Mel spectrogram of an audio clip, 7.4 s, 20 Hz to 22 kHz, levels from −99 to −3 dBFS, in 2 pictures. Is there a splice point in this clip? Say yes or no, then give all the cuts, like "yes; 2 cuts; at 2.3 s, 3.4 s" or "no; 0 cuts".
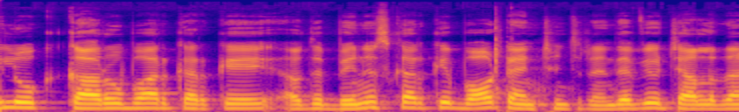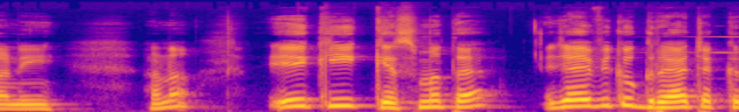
no; 0 cuts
